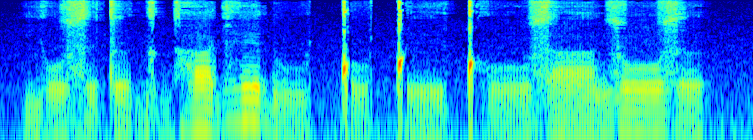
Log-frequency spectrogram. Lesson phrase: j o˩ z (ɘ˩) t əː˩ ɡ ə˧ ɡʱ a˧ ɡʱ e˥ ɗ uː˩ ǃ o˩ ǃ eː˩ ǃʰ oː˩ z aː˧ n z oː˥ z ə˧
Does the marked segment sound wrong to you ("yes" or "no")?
no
